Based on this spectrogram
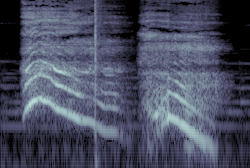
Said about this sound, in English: Everybody gasp.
